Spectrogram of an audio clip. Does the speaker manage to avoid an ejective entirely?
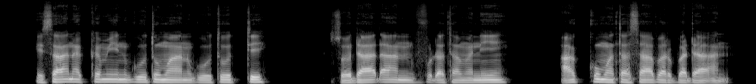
yes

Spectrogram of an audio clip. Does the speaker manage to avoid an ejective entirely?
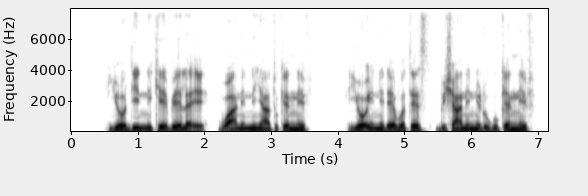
yes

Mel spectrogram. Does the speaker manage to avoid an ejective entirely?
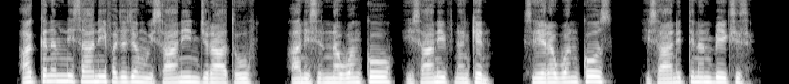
yes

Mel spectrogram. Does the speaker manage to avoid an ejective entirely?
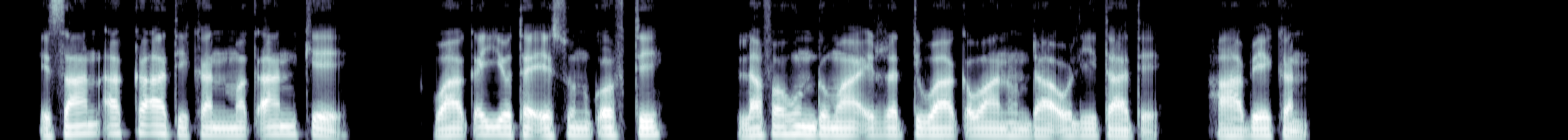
no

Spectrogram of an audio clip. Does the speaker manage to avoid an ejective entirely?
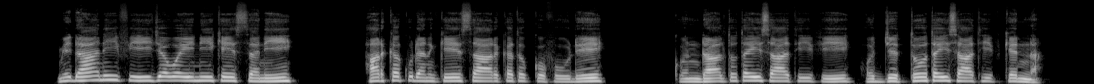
yes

